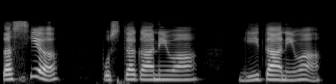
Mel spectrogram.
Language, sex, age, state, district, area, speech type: Sanskrit, female, 30-45, Karnataka, Udupi, urban, spontaneous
